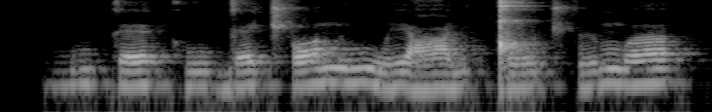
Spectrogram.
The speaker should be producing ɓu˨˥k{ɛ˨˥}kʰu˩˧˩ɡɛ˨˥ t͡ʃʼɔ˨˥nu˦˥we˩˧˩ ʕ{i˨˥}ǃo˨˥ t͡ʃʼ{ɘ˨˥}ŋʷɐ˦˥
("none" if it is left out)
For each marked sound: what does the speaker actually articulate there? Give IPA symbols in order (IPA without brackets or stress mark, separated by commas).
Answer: ɛ˨˥, i˨˥, ɘ˨˥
